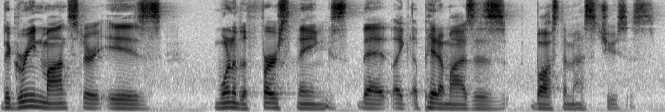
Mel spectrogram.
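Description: A man's voice: medium pitch, steady tone, measured pace. An American man co-hosting a podcast, opinionated and blunt, swearing freely in casual banter. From United States. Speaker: podcast co-host.

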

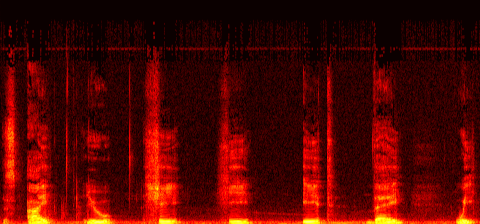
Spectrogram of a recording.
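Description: A man's voice: medium pitch, warm tone, a little hiss or hum. A man acting as the student in an English lesson podcast, answering questions and repeating words carefully. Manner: slow, careful, a little hesitant. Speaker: student co-host.

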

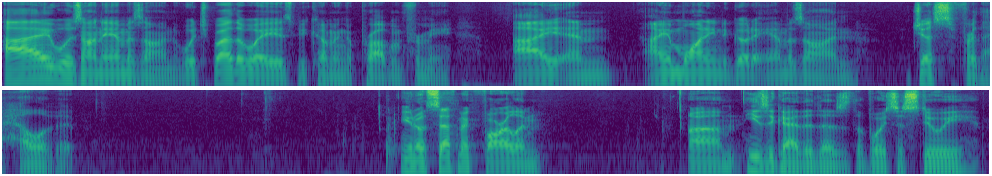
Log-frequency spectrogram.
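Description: A man's voice: on the low side, moderate pace, long pauses, smooth. A man hosting his own solo podcast, rambling and sarcastic, with plenty of complaining asides. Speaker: podcast host.

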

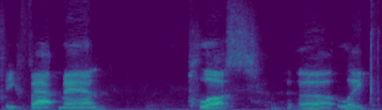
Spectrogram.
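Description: A man of middle pitch chatting casually with friends. He stumbles and restarts often, fills gaps with fillers and chuckles through his own anecdotes. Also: pushed and bright. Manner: halting, many restarts and fillers, laughs at his own stories. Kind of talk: casual chat.

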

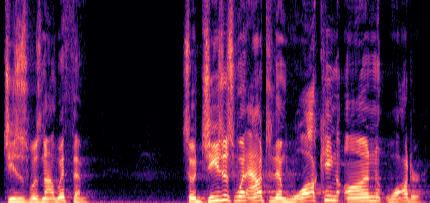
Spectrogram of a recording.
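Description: A man preaching a sermon as pastor, animated, often stumbling and repeating words as he restarts a thought. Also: sits high, a little slow, in a large hall.

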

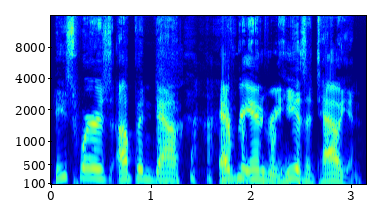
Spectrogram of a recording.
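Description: A man's voice: high voice, animated, brisk, pushed and bright, dry recording, clean studio sound. A man hosting a podcast in casual banter, teasing his co-host and asking the guest questions.

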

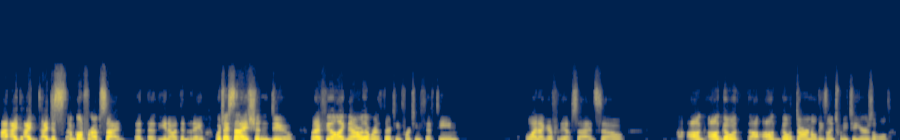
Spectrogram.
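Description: A man's voice: mid-range voice, fairly quick, pushed and bright, no echo. A man co-hosting a casual sports podcast, chatty and self-deprecating, often restarting his sentences. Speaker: podcast co-host.

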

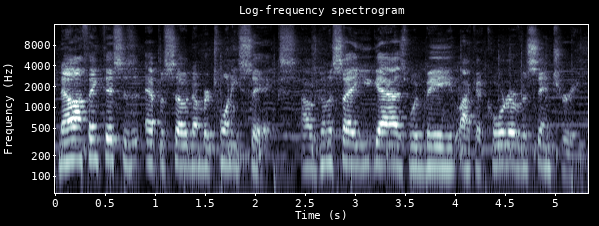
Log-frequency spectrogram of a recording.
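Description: A man's voice: mid-range voice, fairly even intonation, fast, reverberant, over music. A man hosting a podcast in casual, joking chat, with a playful, teasing way of talking. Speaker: podcast host.

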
